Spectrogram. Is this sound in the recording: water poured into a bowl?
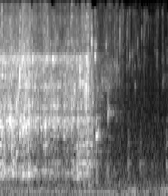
yes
